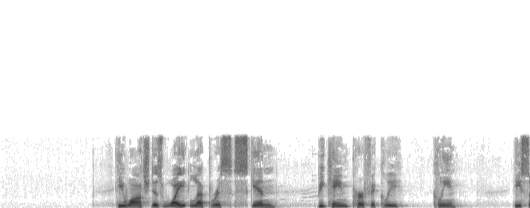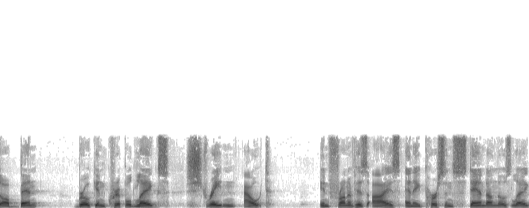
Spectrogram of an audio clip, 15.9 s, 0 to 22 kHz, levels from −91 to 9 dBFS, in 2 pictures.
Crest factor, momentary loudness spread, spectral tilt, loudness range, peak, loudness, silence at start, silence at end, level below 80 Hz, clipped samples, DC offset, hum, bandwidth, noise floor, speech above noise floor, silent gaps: 18 dB; 10 LU; -3.5 dB/octave; 5 LU; -2 dBFS; -19 LUFS; 1.75 s; 0 s; -70 dBFS; under 0.1%; under 0.1%; none; 8 kHz; -72 dBFS; 54 dB; none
